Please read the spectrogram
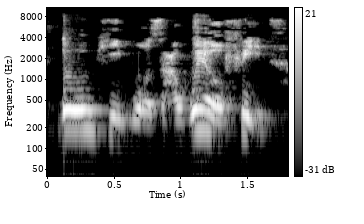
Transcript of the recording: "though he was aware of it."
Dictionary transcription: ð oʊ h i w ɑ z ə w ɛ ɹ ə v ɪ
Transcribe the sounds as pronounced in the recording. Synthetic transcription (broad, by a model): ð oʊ h i w ɑ z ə w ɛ l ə f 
